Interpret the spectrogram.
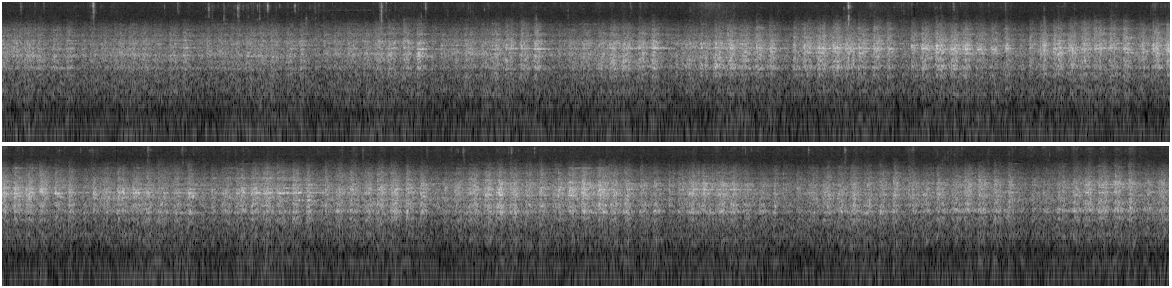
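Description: Freight cars of two passing trains rolling by: empty coal hoppers and autorack cars, wheels clattering over the rail joints under a steady rumble, with a steady high squeal over it.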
